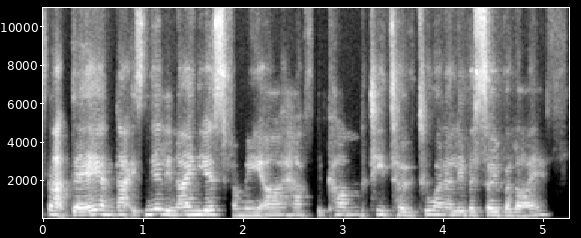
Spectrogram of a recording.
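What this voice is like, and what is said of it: Austrian accent in English. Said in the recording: “people might think, where's she from? I'm Austrian, my accent.”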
